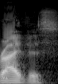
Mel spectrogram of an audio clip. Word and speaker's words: Raivis: Ryus. Ryus. Okay. Yeah. Ryus. But where's that name from? It's Latvian.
